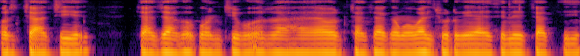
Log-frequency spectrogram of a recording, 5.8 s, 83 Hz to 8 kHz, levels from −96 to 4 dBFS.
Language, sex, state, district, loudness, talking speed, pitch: Hindi, male, Chhattisgarh, Kabirdham, -19 LUFS, 175 wpm, 115 Hz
